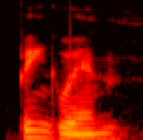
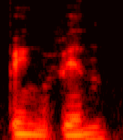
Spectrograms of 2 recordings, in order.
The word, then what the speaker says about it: Pingvin: Penguin, or sorry, Pingvin. There you go. I keep saying it wrong sometimes.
